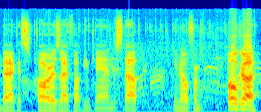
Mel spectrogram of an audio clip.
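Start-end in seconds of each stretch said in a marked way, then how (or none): 3.4-3.9 loud sudden oh god; startled yelp. Real, not acted. Gamer startled by a grenade, sudden yelp.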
